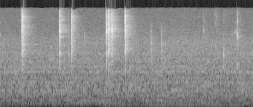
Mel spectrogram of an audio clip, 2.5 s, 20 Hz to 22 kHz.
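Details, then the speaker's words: Small five-pin 30 A automotive relay on a 12 V DC supply, trigger coil terminals 85 and 86 energized: crisp, light clicks in pairs and short bursts as the contact pulls in and drops out; normal, healthy relay switching. "and if you listen closely you can hear the contact wire being pulled in a place and dropped out of place same thing than this five pin"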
